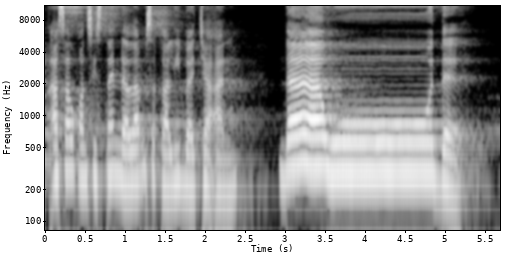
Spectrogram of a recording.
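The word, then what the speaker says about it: داود: Dawud. Huruf dalnya apabila berhenti hukumnya adalah qalqalah kubra, karena sukunnya tidak asli ya, melainkan disukunkan karena berhenti. Dibacanya dipantulkan dengan pantulan yang besar.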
